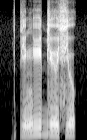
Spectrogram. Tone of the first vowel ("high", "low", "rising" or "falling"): low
